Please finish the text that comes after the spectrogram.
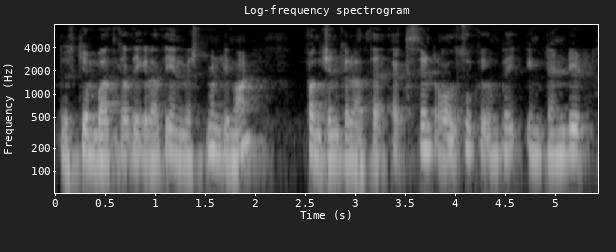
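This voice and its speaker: A male teacher giving an economics lesson, reading English definitions slowly and explaining them quickly. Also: a little high, fairly even intonation, vocal fry, darkish tone. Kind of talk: classroom economics lecture. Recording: echoey room with faint ambient noise.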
